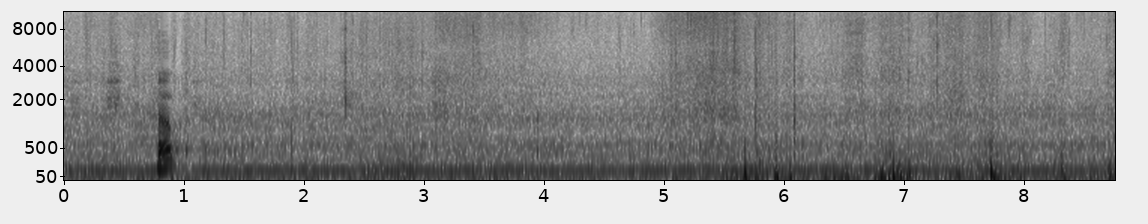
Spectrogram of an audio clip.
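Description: Small clicks and taps of a 2 mm hex key on a folding multi-tool working the clamp bolt of a bicycle dropper-post lever on the handlebar, with a few low knocks of handling in the last few seconds, over a steady low hum.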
